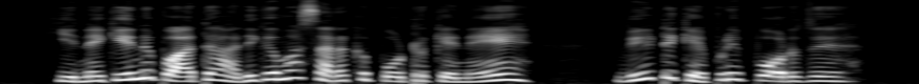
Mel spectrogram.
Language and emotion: Tamil, fearful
